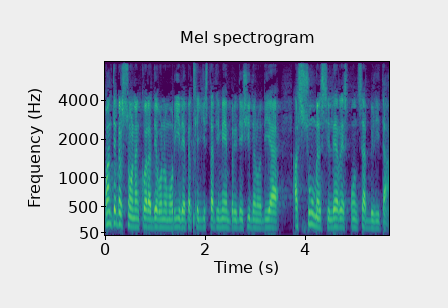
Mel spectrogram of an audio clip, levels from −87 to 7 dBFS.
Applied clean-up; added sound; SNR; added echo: none; Hi-hat; 18 dB; none.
